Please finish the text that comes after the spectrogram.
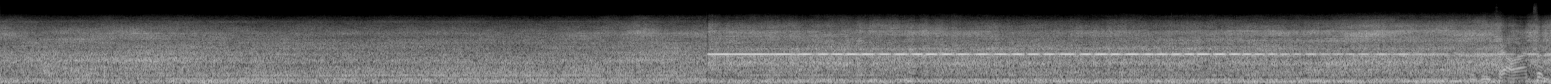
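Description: Big jet airliner engines spool up for takeoff at Tampa airport, a loud, steady roar growing suddenly stronger about halfway through and holding, with a thin whine above it and some faint talk in the background.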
